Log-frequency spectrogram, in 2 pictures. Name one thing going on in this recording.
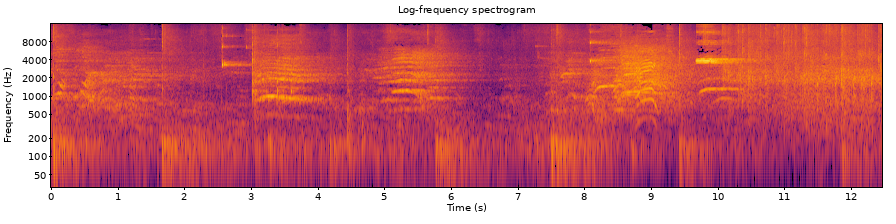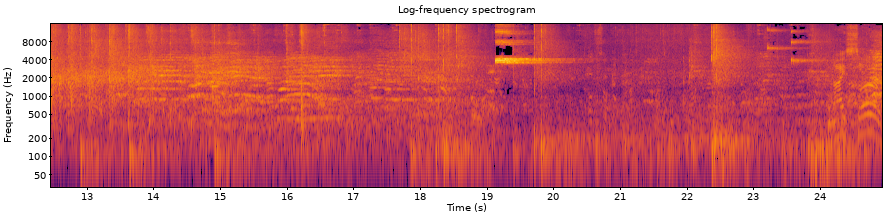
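Young women shout and call out to each other in an echoing gym.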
